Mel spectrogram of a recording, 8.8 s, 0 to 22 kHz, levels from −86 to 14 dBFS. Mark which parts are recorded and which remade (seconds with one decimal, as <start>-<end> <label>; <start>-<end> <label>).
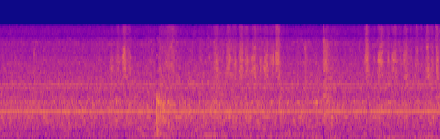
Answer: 0.0-8.8 recorded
